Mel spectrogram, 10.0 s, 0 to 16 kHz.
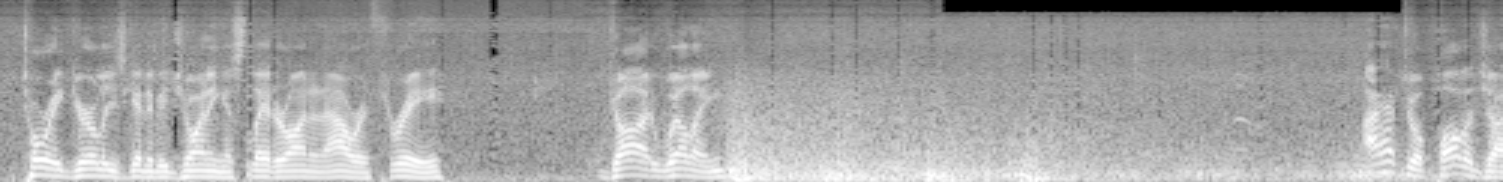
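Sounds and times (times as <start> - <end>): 
steady dense rainfall during storm: 0.0 - 10.0
speech: 0.2 - 3.1, 4.0 - 5.0, 9.1 - 10.0
low heavy rumble of thunder: 3.9 - 10.0.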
